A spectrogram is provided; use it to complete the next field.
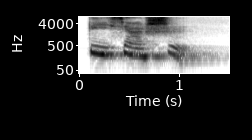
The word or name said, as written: dixiashi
